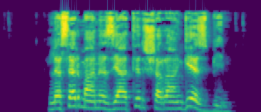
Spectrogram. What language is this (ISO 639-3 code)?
ckb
